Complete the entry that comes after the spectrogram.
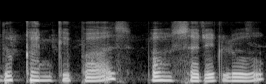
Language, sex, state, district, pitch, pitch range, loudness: Hindi, female, Odisha, Malkangiri, 165 Hz, 160-185 Hz, -15 LUFS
